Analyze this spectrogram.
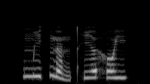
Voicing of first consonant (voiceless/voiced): voiced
